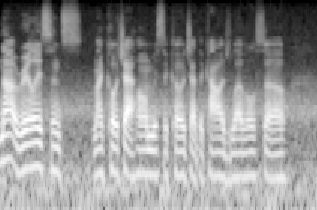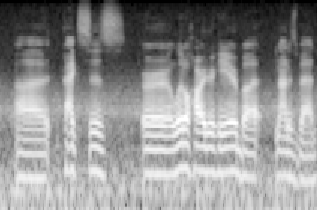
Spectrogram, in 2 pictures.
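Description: A man speaks with an American accent at a moderate pace and a fairly low pitch. His intonation is fairly even, and the sound is dry with no echo and light background noise. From upstate New York (Amsterdam, NY). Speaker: college swimmer. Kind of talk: interview answers. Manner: hesitant with fillers. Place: hall.

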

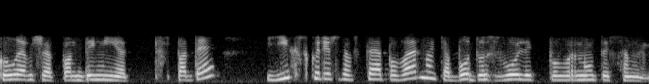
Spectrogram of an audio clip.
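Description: At a fairly slow pace, a woman speaks in a fairly high pitch with ordinary pitch variation and very even loudness. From southern Ukraine. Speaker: journalist, news editor. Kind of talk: live remote interview. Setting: remote live link. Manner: halting, many fillers.

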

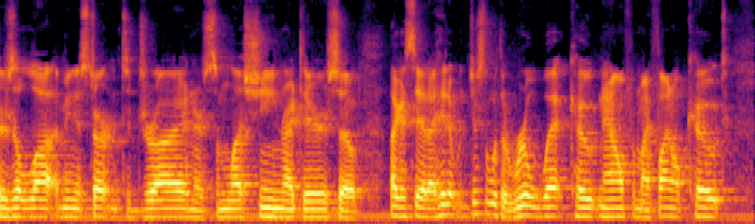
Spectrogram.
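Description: With hardly any pauses, the speech stays monotone and flat amid audible room echo. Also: man. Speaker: DIY shop vlogger. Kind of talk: casual vlog chat. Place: workshop. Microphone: phone near.

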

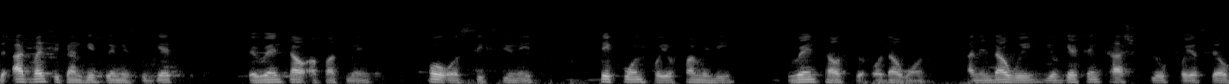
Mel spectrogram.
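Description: A man's fairly low, somewhat breathy voice with fairly even intonation and long, frequent pauses. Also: moderate pace. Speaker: guest. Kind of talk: interview answer. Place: studio.

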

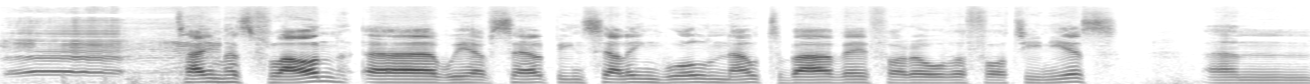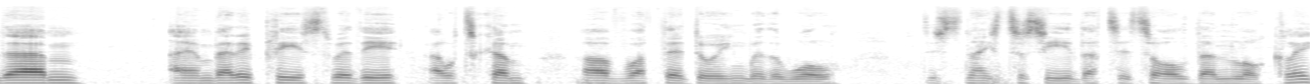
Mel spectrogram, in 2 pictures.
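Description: A man with a Welsh accent speaks at a moderate pace, in a medium pitch with ordinary pitch variation. There is light background noise and the sound is dry with no echo. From north Wales, Llŷn Peninsula; north Wales. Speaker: sheep breeder. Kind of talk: casual interview. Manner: halting. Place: car. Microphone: phone near.

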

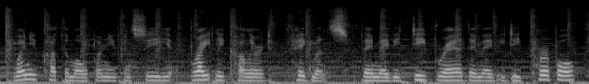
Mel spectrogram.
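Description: Clear music plays behind a woman's voice. She speaks at a fairly quick pace. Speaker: agricultural scientist. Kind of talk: interview answer. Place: studio.

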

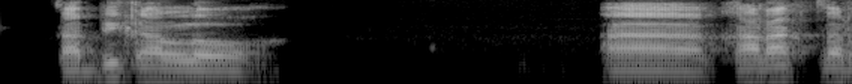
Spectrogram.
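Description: In a quiet background, a man talks at a moderate pace. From Papua, Indonesia; Indonesia. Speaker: singer-songwriter; guest. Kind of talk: casual chat. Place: home room. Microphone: video call.

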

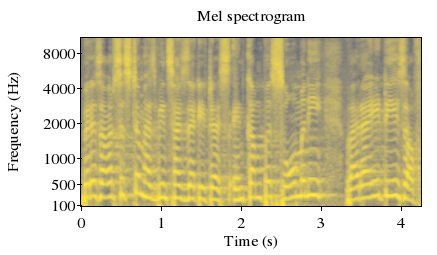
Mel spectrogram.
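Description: Fairly quick pace from a woman, ordinary pitch variation throughout. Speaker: conference presenter. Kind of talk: lecture. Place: hall. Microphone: podium.

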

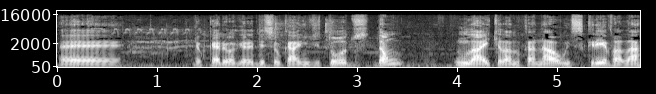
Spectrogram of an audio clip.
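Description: The speech comes at a moderate pace, with a dry sound and no echo. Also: man. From Brazil, São Paulo region. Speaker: YouTuber. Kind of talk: vlog narration. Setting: outdoors in a park. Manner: casual, chatty. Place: open country. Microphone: phone near.

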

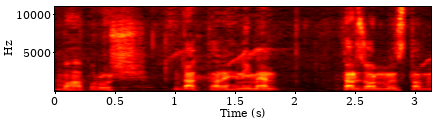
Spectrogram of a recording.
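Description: A man is speaking with noticeable background noise. The sound is dry and close, with no echo. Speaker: homeopathic doctor. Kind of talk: casual chat.

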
